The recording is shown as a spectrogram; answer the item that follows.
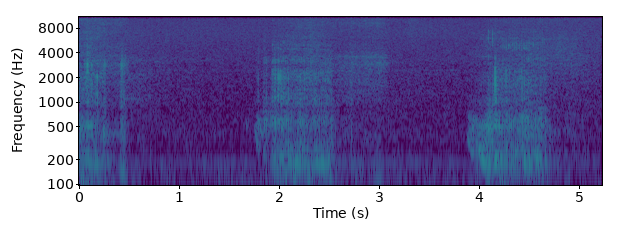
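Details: Baby French Bulldog puppies snoring in unison, with low rattling breaths repeating about every two seconds.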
